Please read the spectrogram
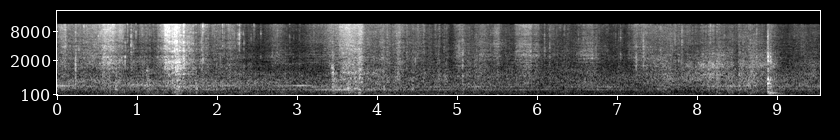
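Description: Dry leaves crunching and rustling in several short bursts, the loudest about a second and a half in, with a single sharp snap near the end.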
